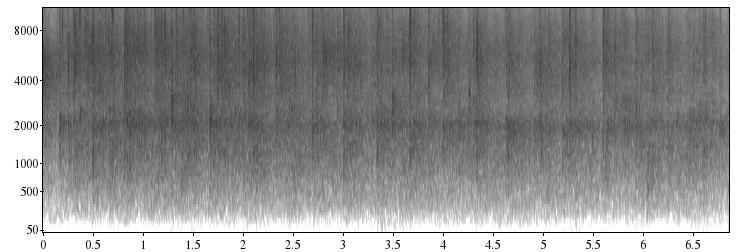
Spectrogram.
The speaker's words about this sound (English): And now this girl just went on her first missions trip to Vietnam this past summer, and she's on the track to be a full-time missionary someday to Vietnam overseas. And that's worth clapping about.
